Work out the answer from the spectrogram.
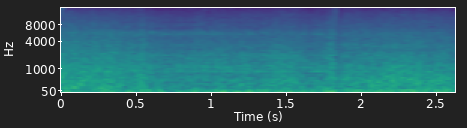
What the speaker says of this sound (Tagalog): Takas talaga ng hangin, hinahapay tayo.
